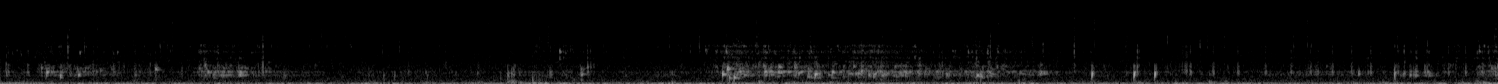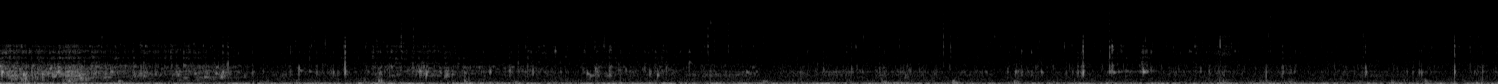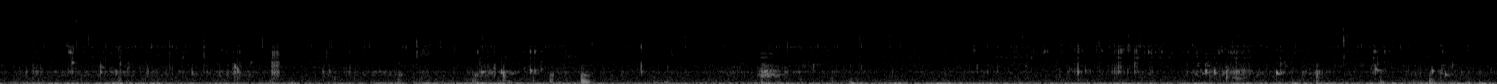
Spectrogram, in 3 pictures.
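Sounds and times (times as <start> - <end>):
underwater water rushing and bubbling: 0.0 - 44.9
faint clicks: 20.1 - 42.0.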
